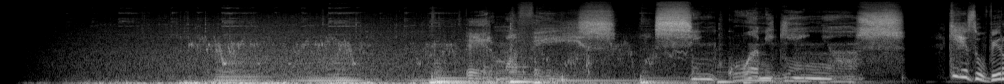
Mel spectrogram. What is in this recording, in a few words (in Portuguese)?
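Português - Brasileiro, DUBLAGEM (todas as vozes), Voz Caricata, Feminino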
